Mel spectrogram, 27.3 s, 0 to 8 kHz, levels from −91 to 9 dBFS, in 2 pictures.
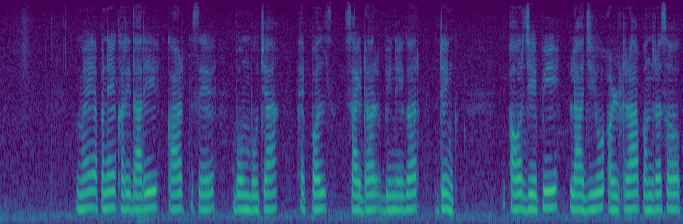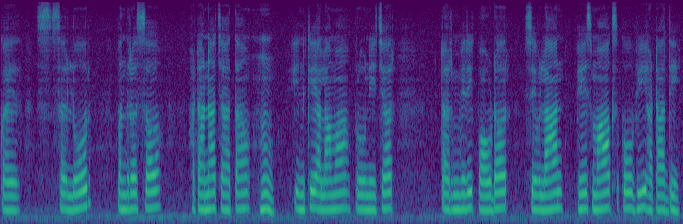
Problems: background sounds at intervals, continuous background conversations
